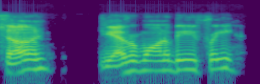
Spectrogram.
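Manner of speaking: put-on thick, strong southern Louisiana accent. Retelling what a man at a desk said after pounding it: strong Southern accent. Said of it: "the most southern accent or Louisiana accent I ever heard".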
